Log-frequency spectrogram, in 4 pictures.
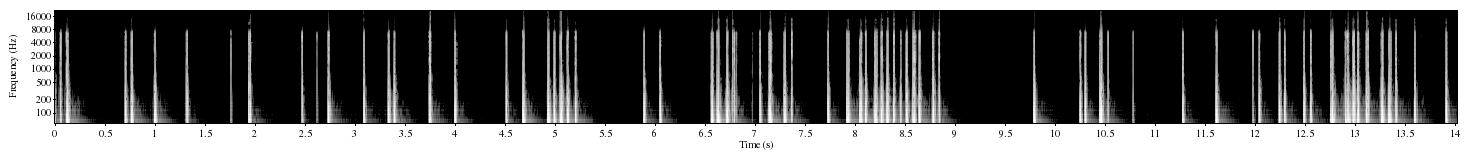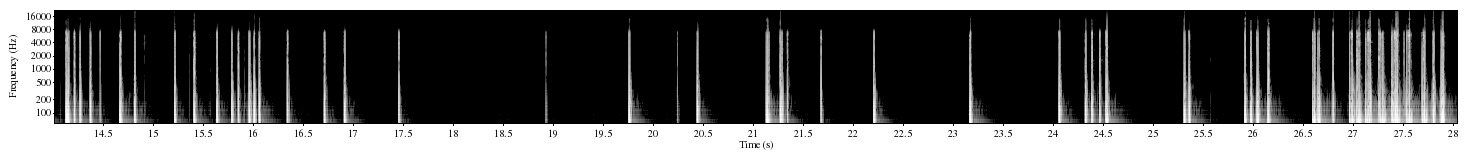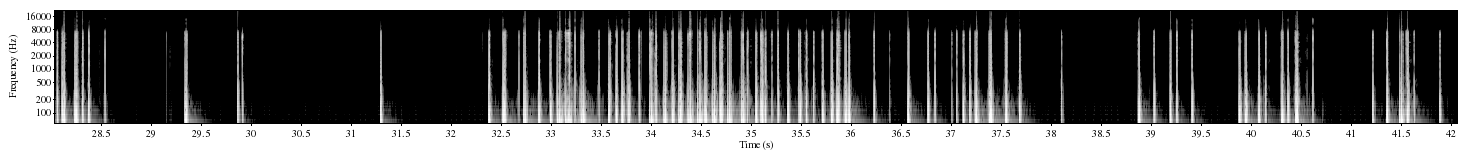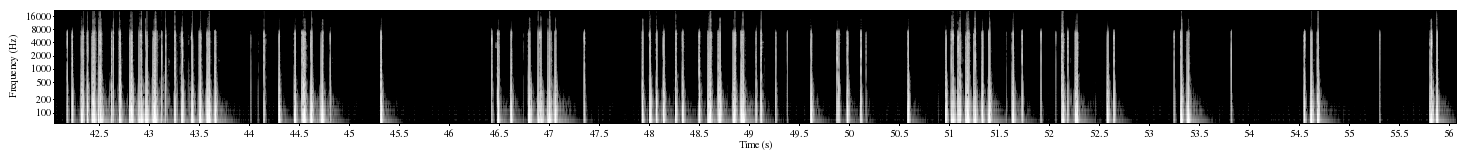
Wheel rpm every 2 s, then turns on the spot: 190, 200, 230, 230, 230, 230, 230, 230, 230, 230, 230, 230, 230, 230, 230, 230, 230, 230, 230, 230, 230, 220, 190, 110, 190, 230, 230, 220.
none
